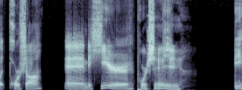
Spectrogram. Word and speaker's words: Porsche: they pronounce it like portia whereas here we don't the e is silent so we just kind of like say oh it's porsche then how come we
